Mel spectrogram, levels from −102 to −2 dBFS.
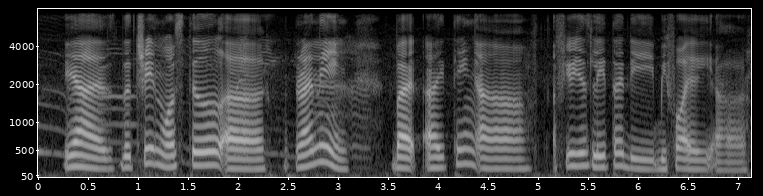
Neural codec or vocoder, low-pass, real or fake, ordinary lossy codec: none; 7.2 kHz; real; none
